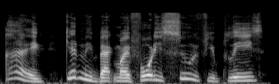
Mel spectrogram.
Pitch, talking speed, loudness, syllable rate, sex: 195 Hz, 215 wpm, -18 LUFS, 5.0 syllables/s, male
